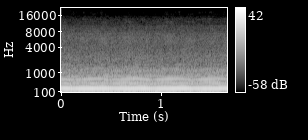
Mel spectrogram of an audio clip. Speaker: Yeah, you can hear that hitting the rev limiter. Right there, I had to back off a little bit. And we didn't lose any speed, so you can see I hit that rev limiter.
